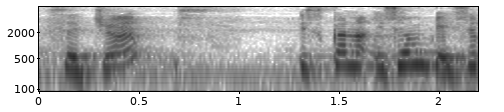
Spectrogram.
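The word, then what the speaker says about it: Siachen: The largest one in India being the सचन, इसे हम कैसे प्रोनाउंस करते हैं? सचन ग्लेशियर, ठीक है।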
